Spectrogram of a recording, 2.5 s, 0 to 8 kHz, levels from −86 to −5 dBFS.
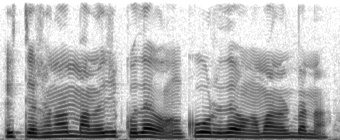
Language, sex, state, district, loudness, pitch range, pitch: Chakma, female, Tripura, Unakoti, -13 LUFS, 200-225 Hz, 220 Hz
